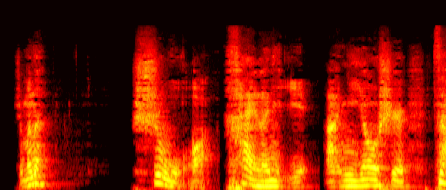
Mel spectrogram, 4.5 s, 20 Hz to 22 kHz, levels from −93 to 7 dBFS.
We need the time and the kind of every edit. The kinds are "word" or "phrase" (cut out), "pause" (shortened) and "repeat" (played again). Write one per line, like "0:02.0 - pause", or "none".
0:02.2 - pause
0:03.2 - pause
